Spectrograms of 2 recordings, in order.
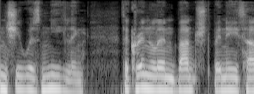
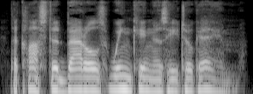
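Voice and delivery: plain reading voice

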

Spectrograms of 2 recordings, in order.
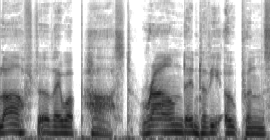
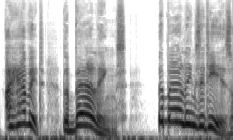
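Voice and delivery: triumphant recall; 14 semitones higher than usual. Acted. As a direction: burst out as the name comes back. Sudden recall of the name.

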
